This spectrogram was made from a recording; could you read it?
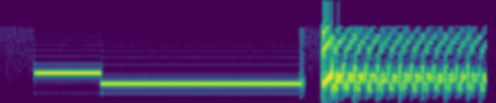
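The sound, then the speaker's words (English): A fire department radio pager test alert for the Abilene Fire Department plays loudly: a short high steady tone drops to a longer, lower sustained tone, then cuts to a harsh, rapidly pulsing buzzy warble. “Can you go ahead and do another Abilene Fire test page, please?”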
